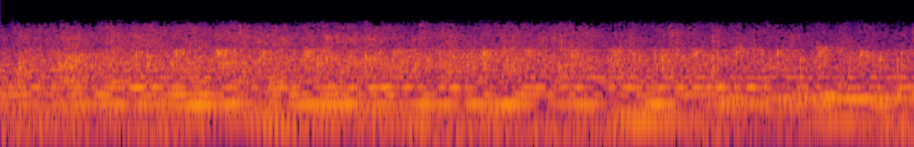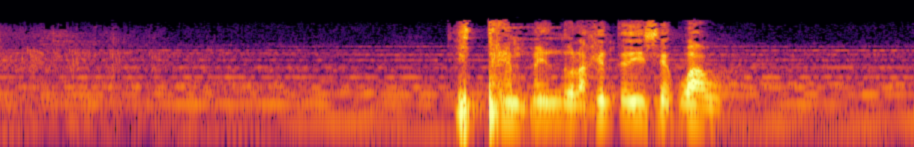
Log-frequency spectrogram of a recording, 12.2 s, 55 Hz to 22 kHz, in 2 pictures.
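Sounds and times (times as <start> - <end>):
crowd applauding: 0.0 - 7.6
soft sustained music: 0.0 - 12.1
speech: 9.1 - 11.0.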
